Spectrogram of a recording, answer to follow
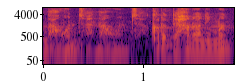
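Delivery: whispered, hushed lonely words. Acted. Pastor hushing the congregation, whispered. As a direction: whisper it as if alone.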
